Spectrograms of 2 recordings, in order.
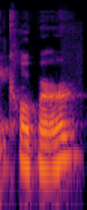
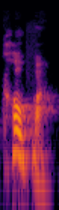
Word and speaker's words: Copa: I don't say Cooper. I say Copa. Now say it right or don't say it at all.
